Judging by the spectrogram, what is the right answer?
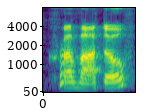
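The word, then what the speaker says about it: kravato: and pointed out that cravato rhymes with sabato and not the esperanto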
